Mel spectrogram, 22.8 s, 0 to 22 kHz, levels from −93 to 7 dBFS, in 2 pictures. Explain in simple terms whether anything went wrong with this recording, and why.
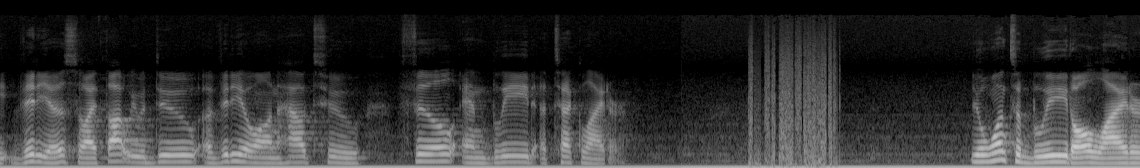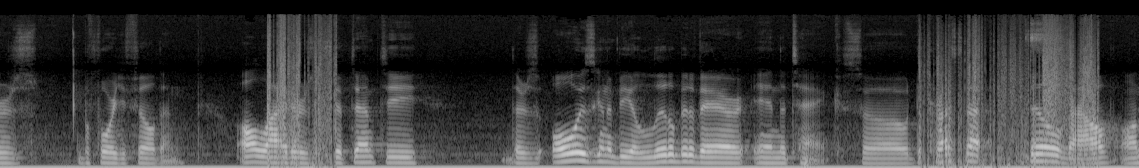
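Three bursts of loose connector crackle interrupt the audio: from 7.49 to 8.41 s, from 14.08 to 14.77 s, and from 20.60 to 22.40 s, the last and longest lasting nearly two seconds. A worn or dirty plug or socket somewhere in the signal path was moving, so its contact kept connecting and disconnecting very quickly. Each break chops the sound into fragments, which is heard as an irregular, scratchy crackle.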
